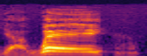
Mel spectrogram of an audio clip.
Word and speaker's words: Yahweh: my name forever yhwh and some pronounce it some pronounce it yahweh some pronounce it yahei waihe but nonetheless yhwh that was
